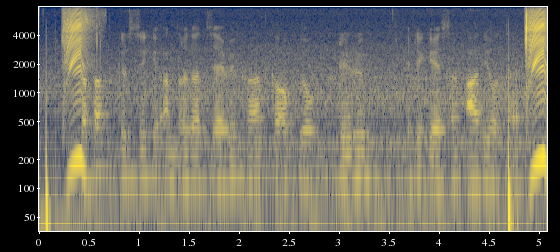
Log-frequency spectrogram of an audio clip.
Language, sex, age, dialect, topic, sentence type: Hindi, male, 18-24, Garhwali, agriculture, statement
